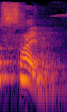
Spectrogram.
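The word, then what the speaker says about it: sign: देखो एठी लक्ष्य कर साइन कोन पढ़ा जीवो साइन एस आई जी एन साइन तो जी टा कोन होबो साइलेंट रहइबो देखो देतु एन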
